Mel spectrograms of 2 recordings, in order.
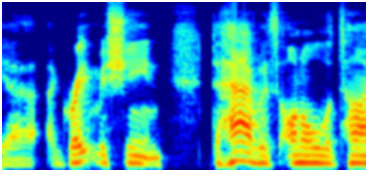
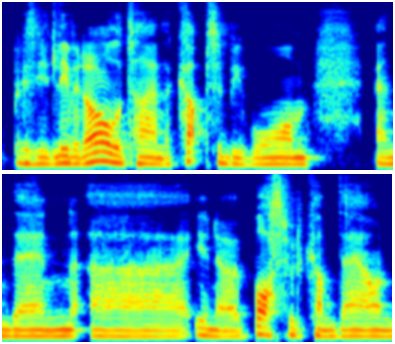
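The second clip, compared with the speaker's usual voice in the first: ordinary talk, nothing marked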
